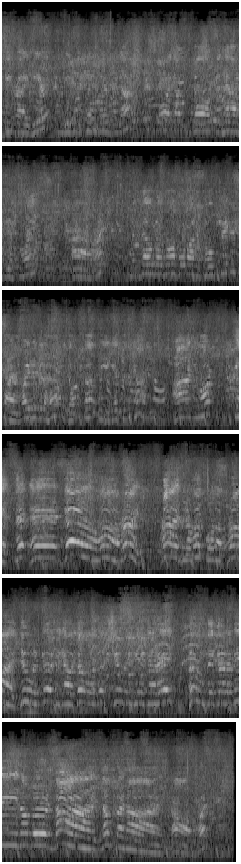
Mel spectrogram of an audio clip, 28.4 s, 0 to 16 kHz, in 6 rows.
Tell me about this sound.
wildwood mariners game
People playing games to win cheap prizes on the boardwalk in Wildwood, NJ recorded with DS-40 and edited in Wavosaur.
ambiance, boardwalk, field-recording, nj, wildwood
